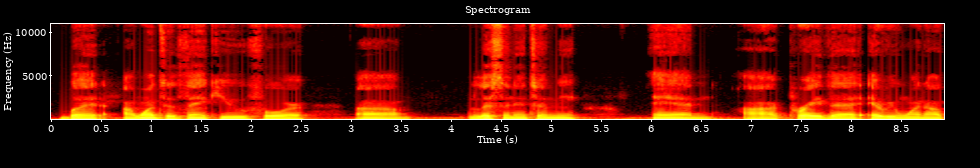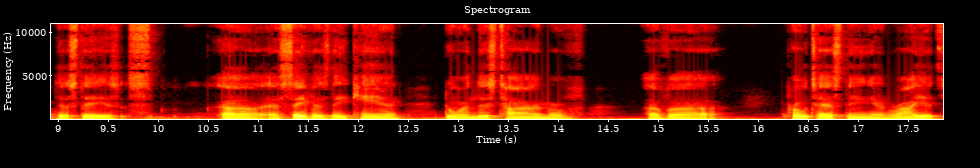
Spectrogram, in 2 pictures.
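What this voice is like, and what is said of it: Low, fading, strained voice. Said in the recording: “my voice is getting low or you're having a hard time hearing me ... I'm losing my voice, allergies”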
